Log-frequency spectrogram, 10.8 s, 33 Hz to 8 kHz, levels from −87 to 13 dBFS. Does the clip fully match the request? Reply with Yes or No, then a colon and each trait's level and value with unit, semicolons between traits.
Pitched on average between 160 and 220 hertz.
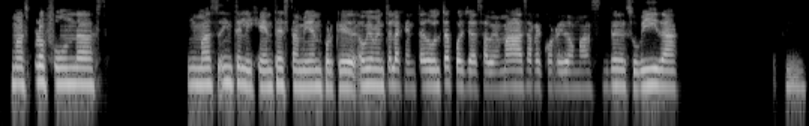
Yes: high, 190 Hz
